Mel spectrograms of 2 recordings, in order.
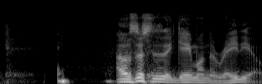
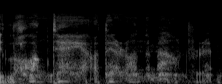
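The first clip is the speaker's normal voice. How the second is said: ominous whisper; 13 dB quieter than usual. Acted. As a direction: whisper it like a warning. Ominous prediction about the pitcher.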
